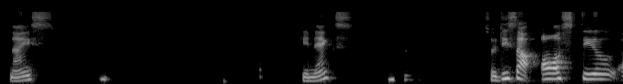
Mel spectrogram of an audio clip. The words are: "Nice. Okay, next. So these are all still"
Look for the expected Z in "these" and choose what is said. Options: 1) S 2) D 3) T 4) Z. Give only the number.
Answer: 1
